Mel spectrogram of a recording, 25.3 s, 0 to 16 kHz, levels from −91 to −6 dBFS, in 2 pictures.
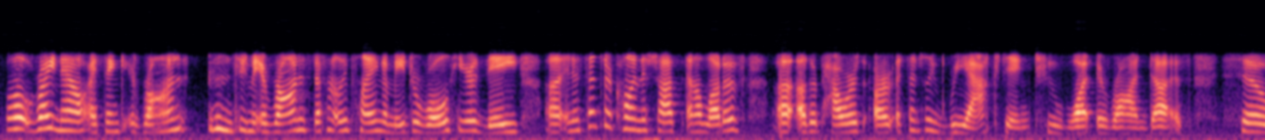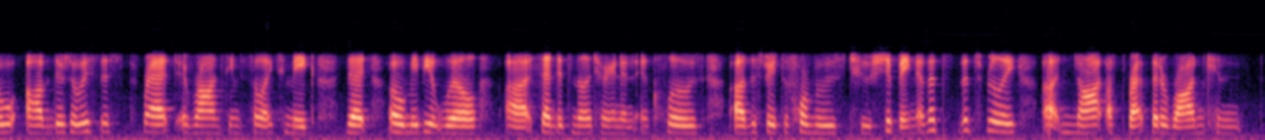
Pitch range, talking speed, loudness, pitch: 195-245 Hz, 190 wpm, -23 LUFS, 210 Hz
